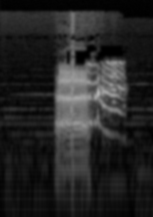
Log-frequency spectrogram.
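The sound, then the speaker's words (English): A person imitates a bird's caw with one loud, harsh, drawn-out squawk lasting under a second. It bends downward at the end, with quiet before and after. “Still bird.”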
